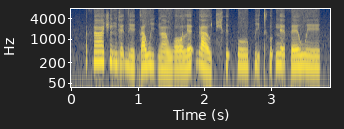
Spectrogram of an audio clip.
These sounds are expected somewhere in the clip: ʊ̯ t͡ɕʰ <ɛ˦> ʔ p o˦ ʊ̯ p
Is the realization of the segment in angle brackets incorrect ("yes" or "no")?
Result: yes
